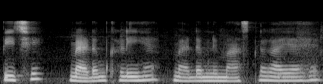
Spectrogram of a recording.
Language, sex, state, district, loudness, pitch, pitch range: Hindi, female, Maharashtra, Washim, -18 LUFS, 185 Hz, 170-200 Hz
